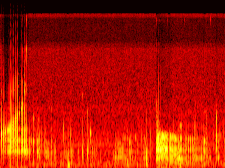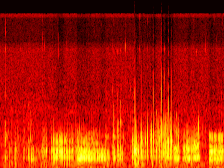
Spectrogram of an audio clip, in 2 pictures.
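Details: Ordinary stomach growling: low bubbling rumbles and gurgles rising and falling in irregular bursts with short quiet gaps, from the person's own stomach.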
